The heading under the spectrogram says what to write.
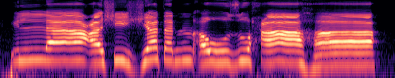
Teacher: यहाँ पर तनवीन के बाद हमज़ा आ गया है, इसलिए गुन्ना नहीं करेंगे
